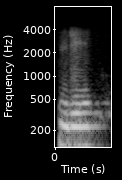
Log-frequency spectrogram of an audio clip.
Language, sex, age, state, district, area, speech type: Hindi, male, 18-30, Madhya Pradesh, Gwalior, rural, conversation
